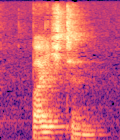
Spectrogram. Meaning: to confess (sins)
- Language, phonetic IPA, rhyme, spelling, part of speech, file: German, [ˈbaɪ̯çtn̩], -aɪ̯çtn̩, beichten, verb, De-beichten.ogg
